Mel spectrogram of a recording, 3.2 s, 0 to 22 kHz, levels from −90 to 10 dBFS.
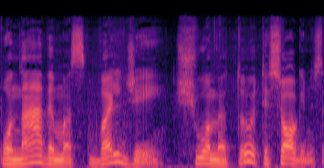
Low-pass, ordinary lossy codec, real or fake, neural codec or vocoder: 14.4 kHz; MP3, 96 kbps; real; none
